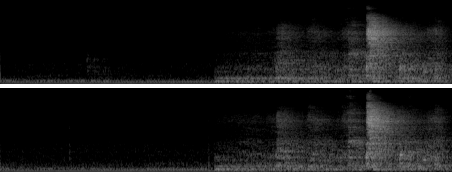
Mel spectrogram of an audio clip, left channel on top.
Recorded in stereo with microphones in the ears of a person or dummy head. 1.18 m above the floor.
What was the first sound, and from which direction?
Running footsteps, 20° right (ahead or behind).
